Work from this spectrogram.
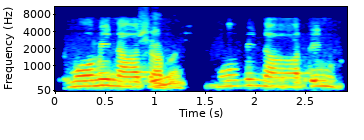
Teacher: ماتن تھوڑا سا الف لمبا کریں گے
